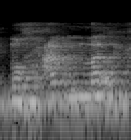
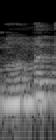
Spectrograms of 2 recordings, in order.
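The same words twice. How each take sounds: First: The h sound comes from deep in the throat. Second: The h sound is plain and light. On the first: The speaker calls it right. "हा अंदर से, गले के अंदर से" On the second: The speaker calls it wrong. "मोहम्मद नहीं है"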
